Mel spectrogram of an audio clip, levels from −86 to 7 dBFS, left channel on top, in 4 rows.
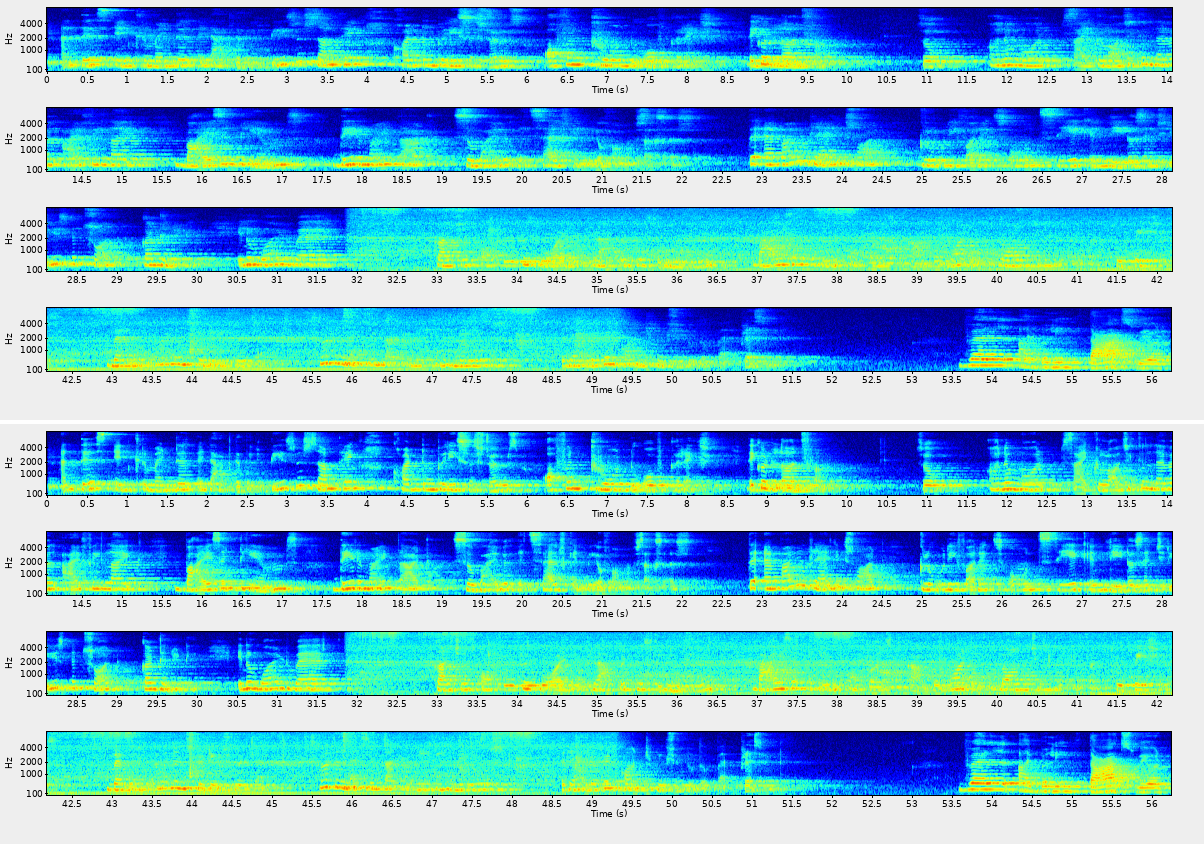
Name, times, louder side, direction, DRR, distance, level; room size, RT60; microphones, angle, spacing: voice 1, 0.2-5.9 6.2-8.3 8.7-9.8 10.9-11.2 11.8-15.2 15.7-17.2 17.6-18.8 19.2-22.1 22.8-24.5 25.0-29.0 29.3-29.8 30.2-31.6 33.0-36.5 36.9-42.3 42.9-44.9 45.6-47.9 48.6-51.3, right 1 dB, 85° right, 4 dB, 0.7 m, -26 dB
sound 1, 31.8-49.3, right 4 dB, 65° right, 1.1 m, -30 dB
voice 2, 53.6-56.1, right 1 dB, 35° right, 3 dB, 0.5 m, -22 dB
7.7 x 3.7 x 6.4 m, 2.5 s
head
